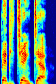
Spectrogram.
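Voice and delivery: rough put-on Pittsburgh Delco accent, not quite right. Showing someone how Dana talks on the show, use Dana's Delco accent, not quite right. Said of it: "that's like that Pittsburgh Delco accent".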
